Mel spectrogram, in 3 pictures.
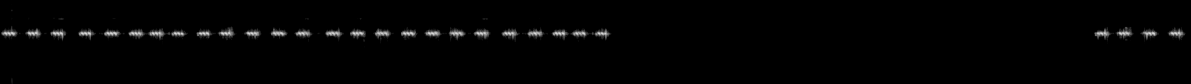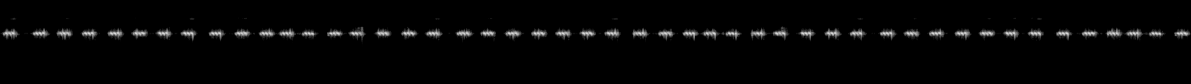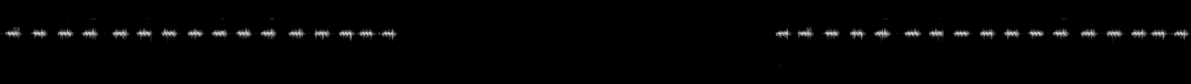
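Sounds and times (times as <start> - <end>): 
cricket chirping: 0.0 - 6.1, 11.0 - 27.8, 31.6 - 35.7.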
